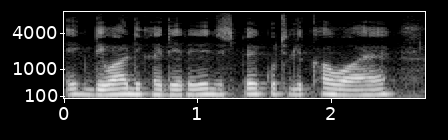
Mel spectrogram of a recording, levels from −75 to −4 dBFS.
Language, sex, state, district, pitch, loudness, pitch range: Hindi, male, Uttar Pradesh, Shamli, 140 Hz, -17 LUFS, 135-145 Hz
